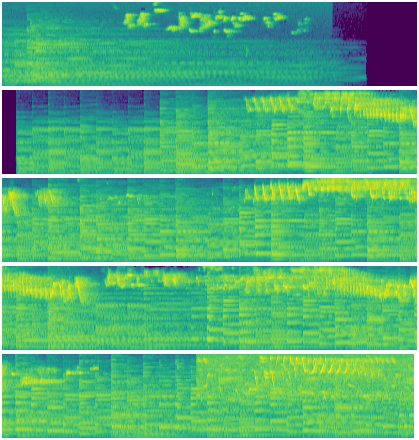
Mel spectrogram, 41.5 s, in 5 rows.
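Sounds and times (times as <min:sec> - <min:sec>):
piano playing: 0:00.0 - 0:07.3, 0:08.6 - 0:41.4
birdsong in harmony with piano: 0:02.1 - 0:06.5, 0:13.2 - 0:17.7, 0:21.3 - 0:35.0, 0:37.1 - 0:41.4.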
